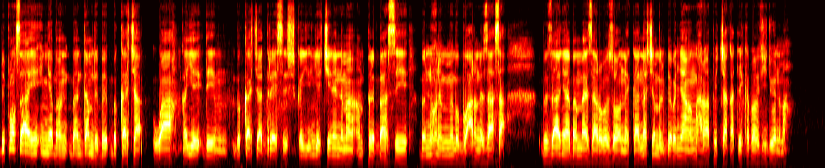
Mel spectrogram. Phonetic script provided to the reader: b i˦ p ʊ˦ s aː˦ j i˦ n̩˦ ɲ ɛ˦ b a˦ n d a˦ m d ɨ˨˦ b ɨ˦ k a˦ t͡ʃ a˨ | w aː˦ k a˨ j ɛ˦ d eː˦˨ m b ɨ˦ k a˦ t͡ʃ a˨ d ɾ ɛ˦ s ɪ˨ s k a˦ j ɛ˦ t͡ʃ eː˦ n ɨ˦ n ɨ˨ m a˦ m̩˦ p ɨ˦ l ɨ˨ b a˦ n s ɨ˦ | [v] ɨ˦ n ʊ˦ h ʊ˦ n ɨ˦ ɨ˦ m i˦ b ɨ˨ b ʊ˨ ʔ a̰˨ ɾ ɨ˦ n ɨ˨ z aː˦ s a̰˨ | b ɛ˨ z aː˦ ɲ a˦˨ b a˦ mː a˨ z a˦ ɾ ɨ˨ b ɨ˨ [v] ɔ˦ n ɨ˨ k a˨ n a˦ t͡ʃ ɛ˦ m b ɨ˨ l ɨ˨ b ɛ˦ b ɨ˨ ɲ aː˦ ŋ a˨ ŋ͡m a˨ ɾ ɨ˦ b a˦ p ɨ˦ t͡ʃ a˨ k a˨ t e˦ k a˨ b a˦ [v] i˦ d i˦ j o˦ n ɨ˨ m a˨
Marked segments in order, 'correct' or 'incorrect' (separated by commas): incorrect, incorrect, correct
